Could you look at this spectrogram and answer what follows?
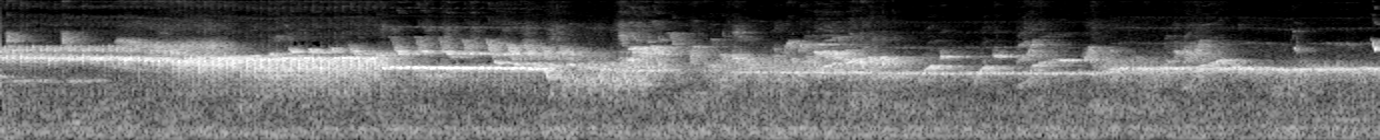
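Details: Canary singing at home, a long varied song: loud fast rolling trills, then a steady sustained whistled tone with quick higher chirps, rapid notes about four per second, slightly quieter in the second half.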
